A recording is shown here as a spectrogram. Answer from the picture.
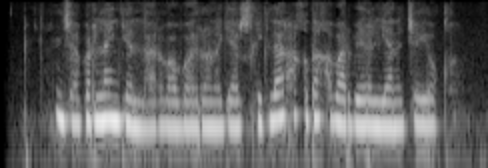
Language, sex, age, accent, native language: Uzbek, female, 12-17, Navoiy, Uzbek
